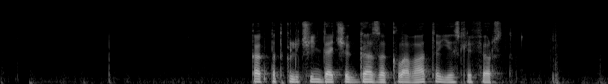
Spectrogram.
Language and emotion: Russian, neutral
